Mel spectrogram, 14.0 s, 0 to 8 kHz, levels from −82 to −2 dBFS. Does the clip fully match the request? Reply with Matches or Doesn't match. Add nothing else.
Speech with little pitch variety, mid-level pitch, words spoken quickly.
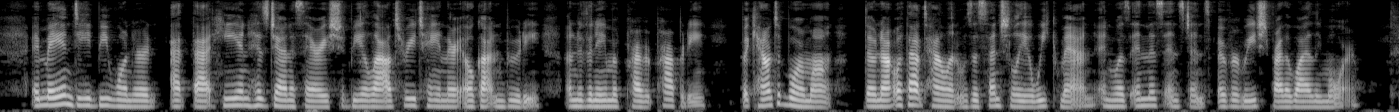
Matches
